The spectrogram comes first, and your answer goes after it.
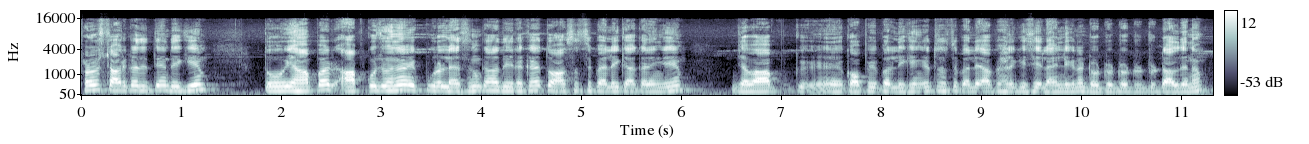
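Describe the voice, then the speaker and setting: Male teacher, fairly high voice, patient worksheet walkthrough; slow reading, casual explaining. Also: flat delivery, darkish tone. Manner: reads Sanskrit slowly then explains in quick casual Hindi, with frequent "theek hai". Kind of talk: explaining a Sanskrit worksheet to students.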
